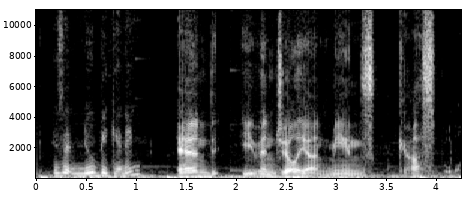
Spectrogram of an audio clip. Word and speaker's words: Evangelion: and evangelion means gospel it's pronounced evangelion but let's go right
